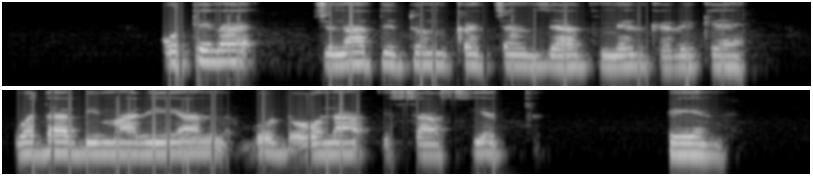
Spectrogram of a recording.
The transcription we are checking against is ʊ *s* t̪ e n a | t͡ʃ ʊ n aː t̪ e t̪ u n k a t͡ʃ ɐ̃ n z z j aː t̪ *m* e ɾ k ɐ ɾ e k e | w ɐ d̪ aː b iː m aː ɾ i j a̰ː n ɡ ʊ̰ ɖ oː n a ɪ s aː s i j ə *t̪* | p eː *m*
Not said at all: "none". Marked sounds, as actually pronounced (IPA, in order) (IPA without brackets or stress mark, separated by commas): none, m, t̪, n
